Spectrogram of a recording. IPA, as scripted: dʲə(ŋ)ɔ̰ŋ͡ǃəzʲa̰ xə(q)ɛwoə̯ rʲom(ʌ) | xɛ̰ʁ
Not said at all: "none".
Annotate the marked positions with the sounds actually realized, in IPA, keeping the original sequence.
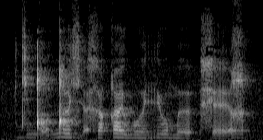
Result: ŋ͡ǃ, q, ə

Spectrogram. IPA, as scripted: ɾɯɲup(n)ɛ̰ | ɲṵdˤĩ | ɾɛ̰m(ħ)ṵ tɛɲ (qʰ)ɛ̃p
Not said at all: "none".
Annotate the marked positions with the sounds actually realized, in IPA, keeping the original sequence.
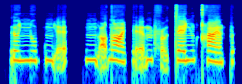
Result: ɲ, ħ, qʰ

